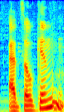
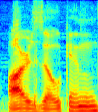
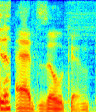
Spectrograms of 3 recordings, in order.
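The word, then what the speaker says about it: Atzocan: Adzokin or Ads? Arzokin Seer? I don't know. It's ATZ. There's no R there. Is that a There's a T. Adzokin?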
